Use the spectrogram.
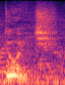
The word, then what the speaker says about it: Deutsch: It's a mispronunciation of Deutsch.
